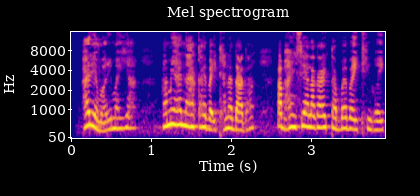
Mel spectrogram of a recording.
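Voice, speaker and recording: In a cartoonish character voice, a woman rattles along at a very fast pace with an extremely high pitch and ordinary pitch variation. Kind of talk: comic cartoon dialogue. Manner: rapid, complaining.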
